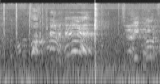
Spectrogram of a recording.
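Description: Footballers shouting to each other across the pitch, with one sharp thud of a football being kicked about one and a half seconds in.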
